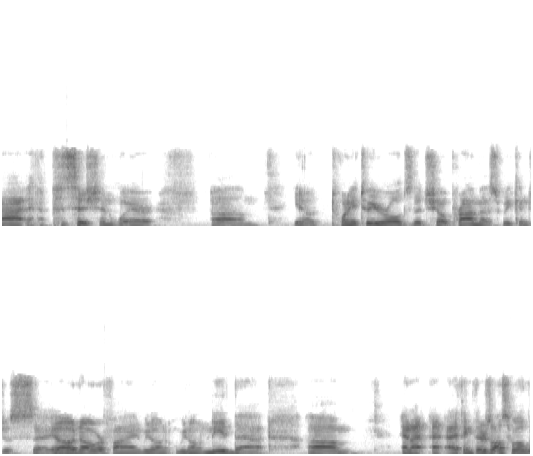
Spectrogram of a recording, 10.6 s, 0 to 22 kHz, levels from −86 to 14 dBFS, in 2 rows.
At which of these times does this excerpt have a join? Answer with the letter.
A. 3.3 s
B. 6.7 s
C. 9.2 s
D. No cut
A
